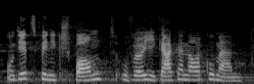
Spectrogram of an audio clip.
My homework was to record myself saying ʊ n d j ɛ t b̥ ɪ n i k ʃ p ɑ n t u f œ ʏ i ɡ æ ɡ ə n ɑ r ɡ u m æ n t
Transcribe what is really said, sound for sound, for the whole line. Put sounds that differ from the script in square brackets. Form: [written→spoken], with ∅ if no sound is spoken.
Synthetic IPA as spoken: ʊ n d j ɛ [t→t͡s] b̥ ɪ n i k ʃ p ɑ n t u f œ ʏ i ɡ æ ɡ ə n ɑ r ɡ u m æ n t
